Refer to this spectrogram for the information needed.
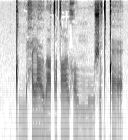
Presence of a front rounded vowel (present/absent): absent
